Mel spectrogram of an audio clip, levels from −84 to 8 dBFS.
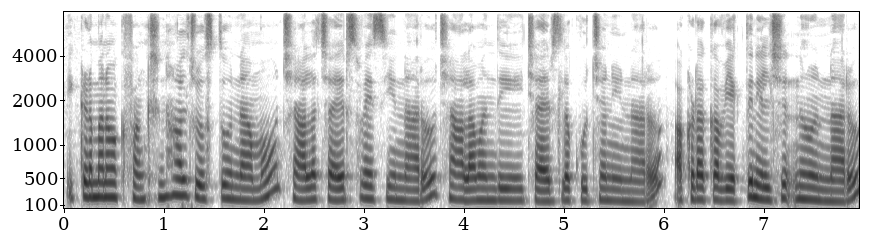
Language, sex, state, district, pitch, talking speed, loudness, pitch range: Telugu, female, Andhra Pradesh, Visakhapatnam, 185 Hz, 165 wpm, -17 LUFS, 175-205 Hz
